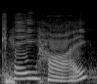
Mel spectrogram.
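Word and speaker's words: CAHIE: new acronym for you we pronounce it K high but it's actually CA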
